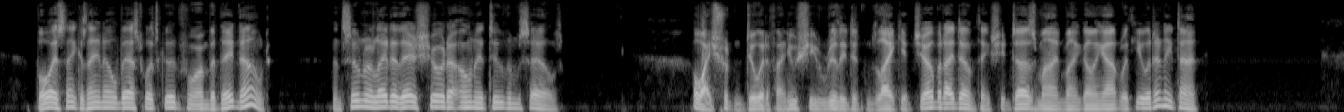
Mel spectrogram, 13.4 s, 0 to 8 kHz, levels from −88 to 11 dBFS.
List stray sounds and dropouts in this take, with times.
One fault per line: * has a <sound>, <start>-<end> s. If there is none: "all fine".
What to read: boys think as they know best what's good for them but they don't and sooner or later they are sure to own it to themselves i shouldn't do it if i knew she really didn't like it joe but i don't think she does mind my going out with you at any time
all fine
